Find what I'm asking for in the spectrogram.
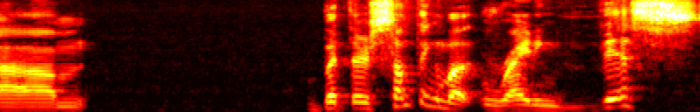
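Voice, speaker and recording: At a fairly quick pace, a man with a Canadian accent talks with lively intonation and medium pitch, the sound dry and close with no echo. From Canada. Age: 50s. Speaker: technology journalist. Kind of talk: interview conversation. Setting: podcast interview. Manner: halting, many repetitions; animated.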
